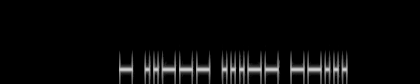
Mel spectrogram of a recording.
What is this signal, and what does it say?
Morse code, heard as a keyed tone, about 28 wpm, 700 Hz. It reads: T237
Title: Numbers - Contest Style - 4-Digit 28wpm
